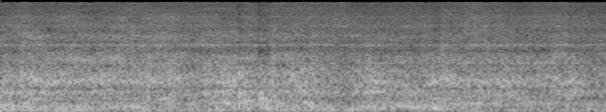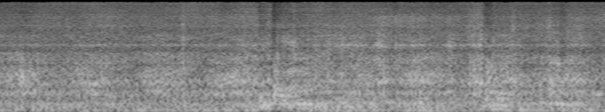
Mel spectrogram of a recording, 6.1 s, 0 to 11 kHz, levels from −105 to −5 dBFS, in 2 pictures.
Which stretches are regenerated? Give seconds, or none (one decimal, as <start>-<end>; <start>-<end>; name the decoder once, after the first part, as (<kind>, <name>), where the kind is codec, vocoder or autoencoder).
0.0-6.1 (codec, SNAC)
